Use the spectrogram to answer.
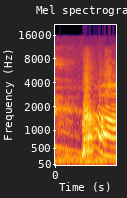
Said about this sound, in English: Ah, doggy.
